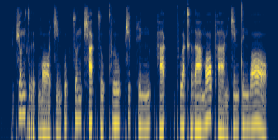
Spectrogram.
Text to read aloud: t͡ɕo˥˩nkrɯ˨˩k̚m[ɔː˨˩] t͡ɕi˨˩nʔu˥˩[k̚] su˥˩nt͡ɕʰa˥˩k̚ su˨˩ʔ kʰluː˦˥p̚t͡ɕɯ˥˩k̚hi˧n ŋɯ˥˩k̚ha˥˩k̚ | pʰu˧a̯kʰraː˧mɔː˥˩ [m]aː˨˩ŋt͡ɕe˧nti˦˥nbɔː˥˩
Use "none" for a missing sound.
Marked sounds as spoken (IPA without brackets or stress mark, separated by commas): ɔː˨˩, k̚, pʰ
